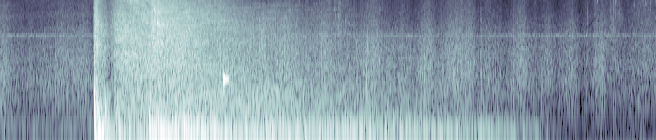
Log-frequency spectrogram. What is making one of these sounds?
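A loud blast booms, then rumbles and slowly fades away.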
